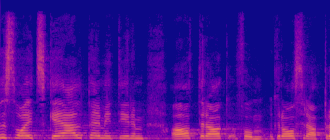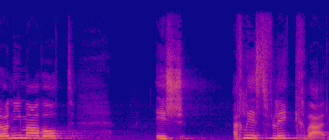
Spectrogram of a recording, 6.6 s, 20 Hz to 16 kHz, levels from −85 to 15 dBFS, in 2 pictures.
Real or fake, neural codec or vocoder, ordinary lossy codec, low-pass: real; none; AAC, 64 kbps; 14.4 kHz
